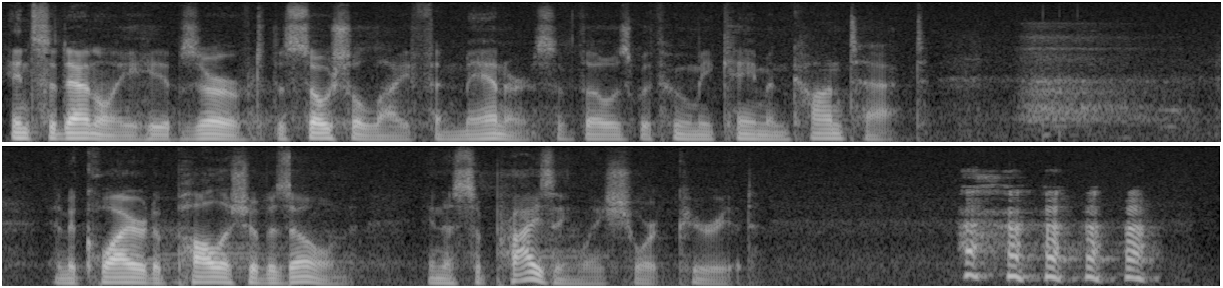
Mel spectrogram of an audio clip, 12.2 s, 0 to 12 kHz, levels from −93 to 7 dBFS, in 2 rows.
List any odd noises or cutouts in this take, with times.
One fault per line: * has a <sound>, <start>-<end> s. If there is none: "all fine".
* has a sigh, 5.1-6.0 s
* has a laugh, 10.9-11.9 s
